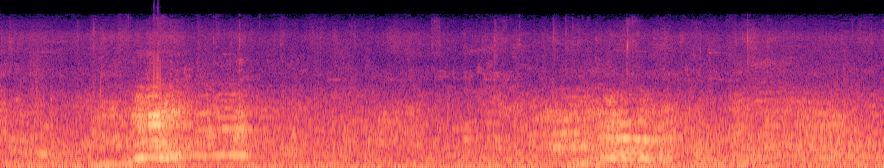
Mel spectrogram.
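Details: Jumbo cattle at the Jelok cattle market in Boyolali, Indonesia, in the morning; two deep drawn-out moos, one near the start and a longer one around six seconds, over steady market background noise.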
